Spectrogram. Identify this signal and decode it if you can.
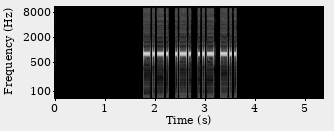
Morse code, heard as a keyed tone, about 27 wpm, 800 Hz. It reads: CRUD
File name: Alphabetical / Alphabetical mp3s / Cs @25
